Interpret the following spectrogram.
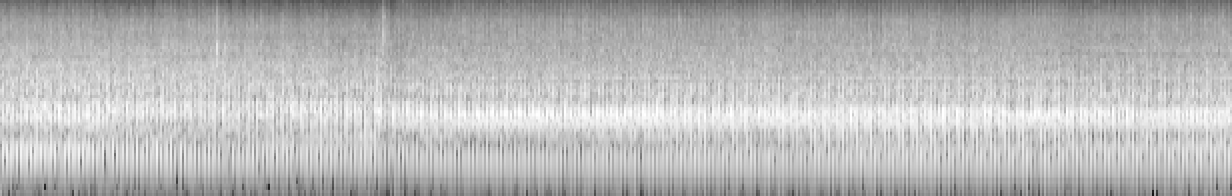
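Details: Tiller's small single-cylinder engine after compressed air cleared debris from the carburettor and the air filter was refitted, in cold weather: steady even buzzing with no misses or surging, running normally after the fix.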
